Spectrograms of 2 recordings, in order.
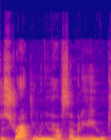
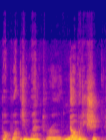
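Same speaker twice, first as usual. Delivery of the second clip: imitating someone getting all worked up, pitch climbing high; mock overwrought outrage, louder and higher; 6 semitones higher, 6 dB louder than usual. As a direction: act out a performative, escalating fuss. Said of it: "getting all worked up".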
